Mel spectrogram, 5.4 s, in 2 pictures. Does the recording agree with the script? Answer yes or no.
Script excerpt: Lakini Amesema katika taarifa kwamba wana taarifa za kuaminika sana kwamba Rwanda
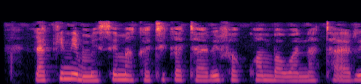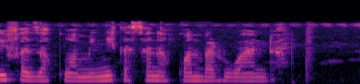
yes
